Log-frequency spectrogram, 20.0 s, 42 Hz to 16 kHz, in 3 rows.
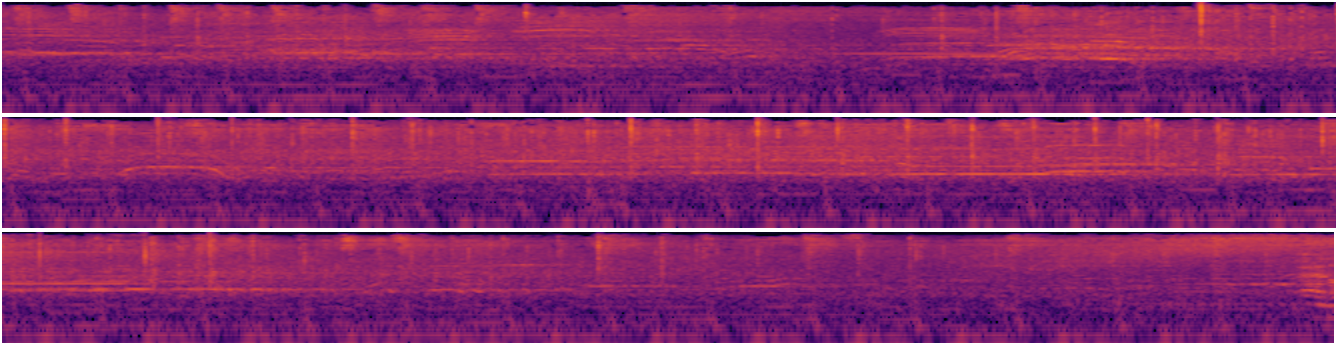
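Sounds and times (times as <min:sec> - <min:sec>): claps and cheers: 0:00.0 - 0:19.6
music over hall speakers: 0:00.0 - 0:20.0.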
